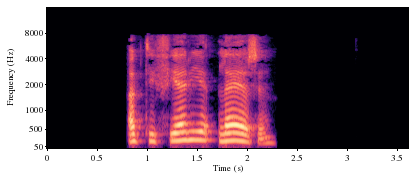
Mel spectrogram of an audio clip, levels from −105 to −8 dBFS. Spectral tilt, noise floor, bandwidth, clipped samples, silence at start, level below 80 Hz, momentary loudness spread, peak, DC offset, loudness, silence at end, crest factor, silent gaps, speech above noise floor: -5 dB/octave; under -90 dBFS; 8 kHz; under 0.1%; 0.8 s; -66 dBFS; 10 LU; -4 dBFS; under 0.1%; -19 LUFS; 1.35 s; 20 dB; none; over 72 dB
